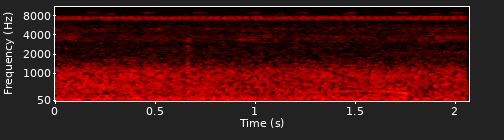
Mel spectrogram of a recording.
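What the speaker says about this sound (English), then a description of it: "A lot of bees." Honey bees crowd a hive frame during an inspection, their dense, steady hum filling the air without a break, close and even throughout.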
